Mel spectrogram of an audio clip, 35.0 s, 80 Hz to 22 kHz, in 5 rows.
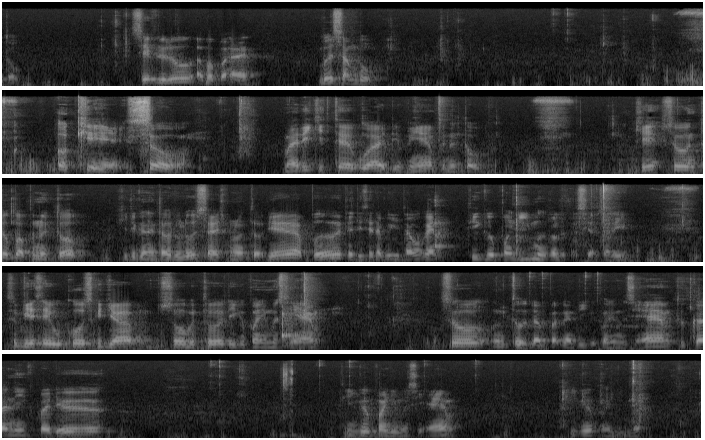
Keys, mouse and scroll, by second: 1.0 ctrl+s, 10.3-10.7 middle drag, 10.7-11.5 scroll up 3, 11.5-12.0 shift+middle drag, 12.0 scroll up 1, 12.6-16.8 middle drag, 24.9-25.2 middle drag, 25.2-25.7 scroll down 2, 25.7 scroll up 1, 26.3 click, 26.8 click, 30.1 click, 31.2 click, 32.0 Escape, 32.2-34.3 drag, 34.3 KP_Enter.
